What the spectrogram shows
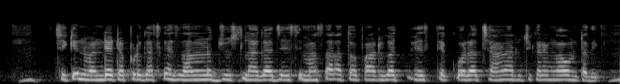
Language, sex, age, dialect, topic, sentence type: Telugu, male, 18-24, Central/Coastal, agriculture, statement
